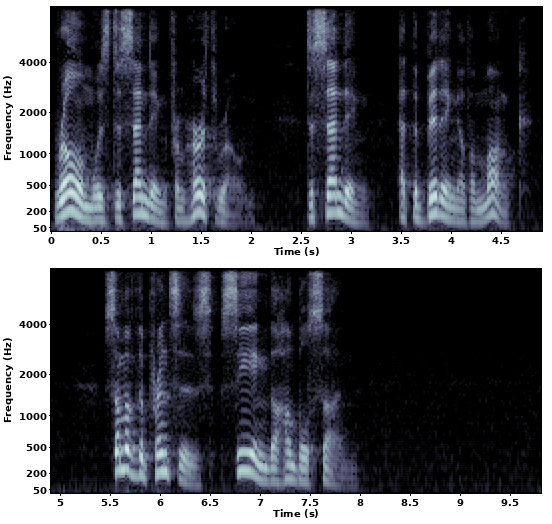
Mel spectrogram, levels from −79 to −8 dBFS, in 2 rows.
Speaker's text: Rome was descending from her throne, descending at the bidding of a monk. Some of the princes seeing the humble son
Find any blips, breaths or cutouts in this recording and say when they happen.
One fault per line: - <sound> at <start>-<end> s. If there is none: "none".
none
